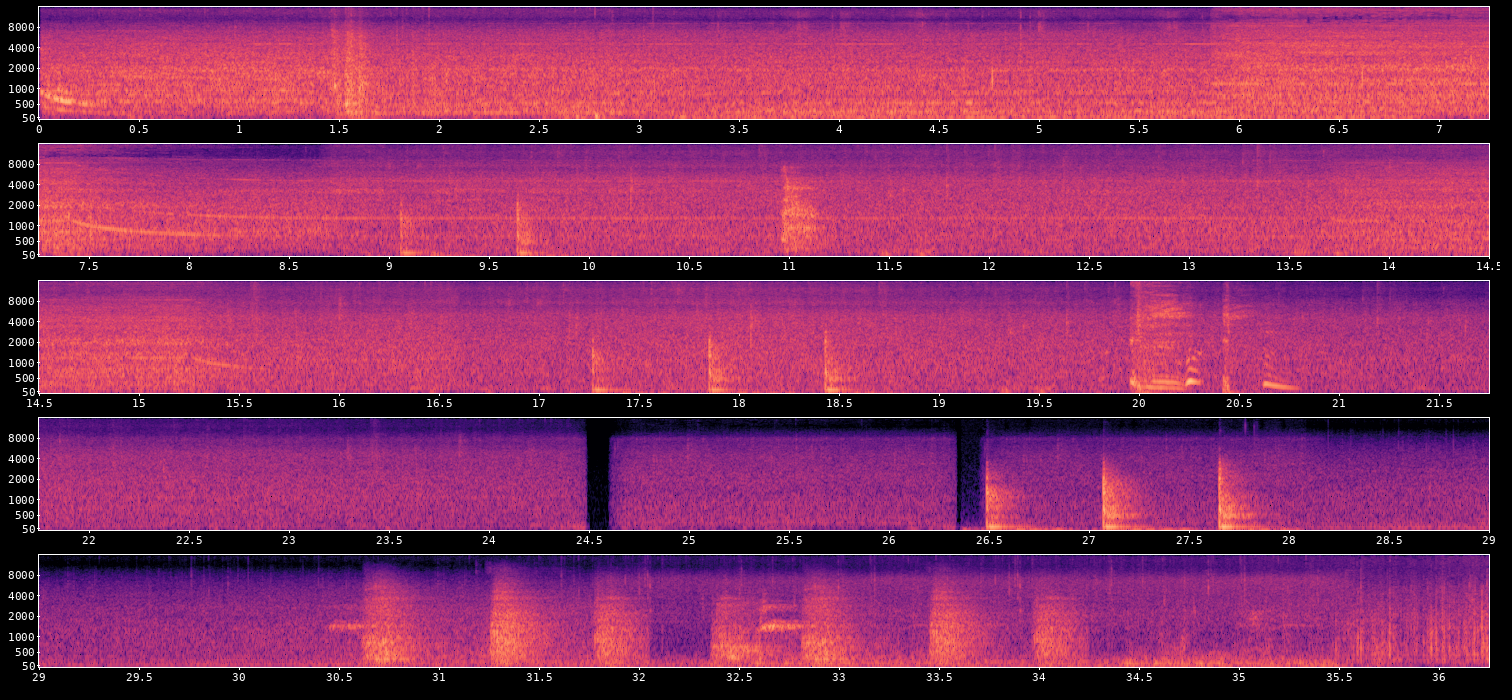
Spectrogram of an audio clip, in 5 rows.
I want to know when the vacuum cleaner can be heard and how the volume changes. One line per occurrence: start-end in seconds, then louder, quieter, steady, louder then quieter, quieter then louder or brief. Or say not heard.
0.0-15.7 quieter then louder.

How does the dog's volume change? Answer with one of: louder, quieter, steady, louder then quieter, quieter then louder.
quieter.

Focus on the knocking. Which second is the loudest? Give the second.
27 s.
